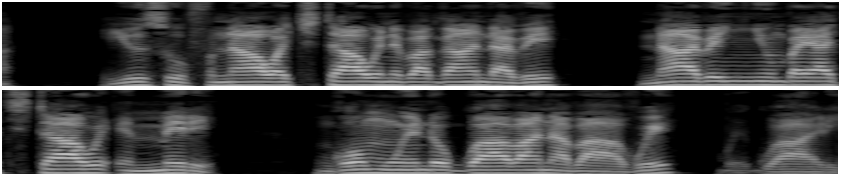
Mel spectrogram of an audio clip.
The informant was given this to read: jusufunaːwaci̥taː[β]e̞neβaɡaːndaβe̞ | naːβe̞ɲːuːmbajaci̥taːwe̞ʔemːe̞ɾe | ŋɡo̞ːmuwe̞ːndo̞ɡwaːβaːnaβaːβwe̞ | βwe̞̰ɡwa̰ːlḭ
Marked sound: incorrect: w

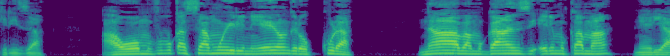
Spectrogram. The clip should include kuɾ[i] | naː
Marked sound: incorrect: a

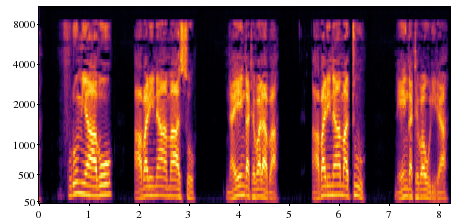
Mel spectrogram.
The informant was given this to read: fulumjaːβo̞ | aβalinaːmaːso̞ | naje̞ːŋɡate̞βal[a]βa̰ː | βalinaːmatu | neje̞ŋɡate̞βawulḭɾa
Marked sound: correct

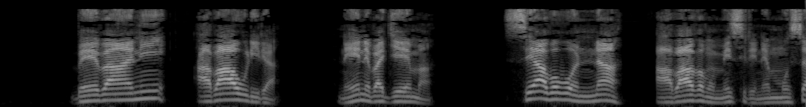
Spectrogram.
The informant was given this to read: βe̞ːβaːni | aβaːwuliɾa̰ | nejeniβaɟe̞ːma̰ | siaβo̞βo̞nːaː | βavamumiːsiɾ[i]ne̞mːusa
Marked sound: correct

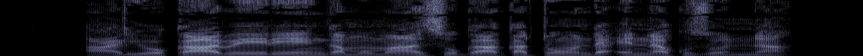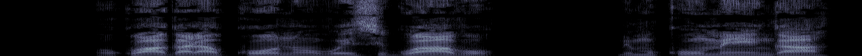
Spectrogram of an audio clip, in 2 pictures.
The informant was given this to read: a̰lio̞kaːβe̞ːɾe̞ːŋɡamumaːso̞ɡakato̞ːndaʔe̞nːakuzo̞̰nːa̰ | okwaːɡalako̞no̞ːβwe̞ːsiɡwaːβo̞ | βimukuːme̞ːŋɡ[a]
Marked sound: correct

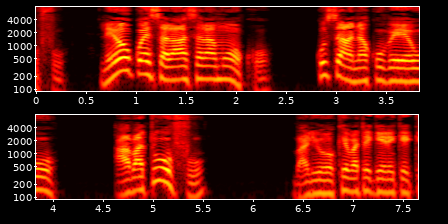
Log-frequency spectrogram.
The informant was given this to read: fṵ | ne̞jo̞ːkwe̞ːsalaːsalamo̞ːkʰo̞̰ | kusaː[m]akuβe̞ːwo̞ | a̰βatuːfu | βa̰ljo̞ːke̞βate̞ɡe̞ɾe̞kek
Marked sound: incorrect: n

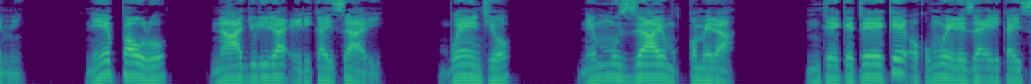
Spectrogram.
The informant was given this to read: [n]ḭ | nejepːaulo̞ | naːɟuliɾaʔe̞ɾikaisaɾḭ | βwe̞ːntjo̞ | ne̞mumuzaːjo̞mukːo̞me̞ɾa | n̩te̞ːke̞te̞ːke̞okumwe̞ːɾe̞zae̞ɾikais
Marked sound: incorrect: m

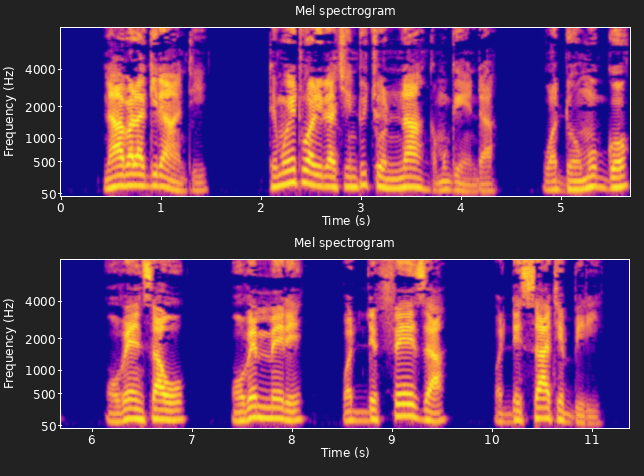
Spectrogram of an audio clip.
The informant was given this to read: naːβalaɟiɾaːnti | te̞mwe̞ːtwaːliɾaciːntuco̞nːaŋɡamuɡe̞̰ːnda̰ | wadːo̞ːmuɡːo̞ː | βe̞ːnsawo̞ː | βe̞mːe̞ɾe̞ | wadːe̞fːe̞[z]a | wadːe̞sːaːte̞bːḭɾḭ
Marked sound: correct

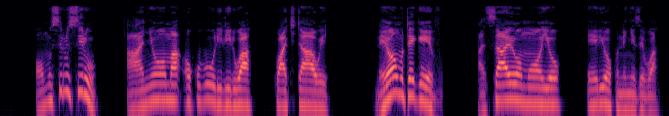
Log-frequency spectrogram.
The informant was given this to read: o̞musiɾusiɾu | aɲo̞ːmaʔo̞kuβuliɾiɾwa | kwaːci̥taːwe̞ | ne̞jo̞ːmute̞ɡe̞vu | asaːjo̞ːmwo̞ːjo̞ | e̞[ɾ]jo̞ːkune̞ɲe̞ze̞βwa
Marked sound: correct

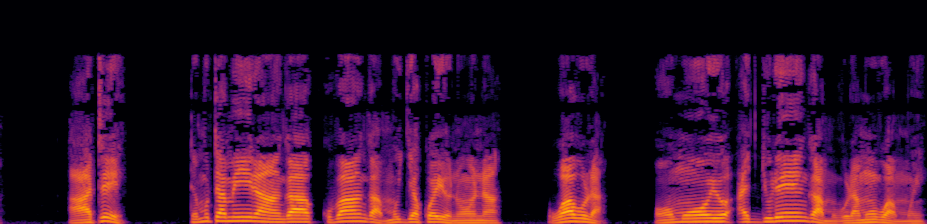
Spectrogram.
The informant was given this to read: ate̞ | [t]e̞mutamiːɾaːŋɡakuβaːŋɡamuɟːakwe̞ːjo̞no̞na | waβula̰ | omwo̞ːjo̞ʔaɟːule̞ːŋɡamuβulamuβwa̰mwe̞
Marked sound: correct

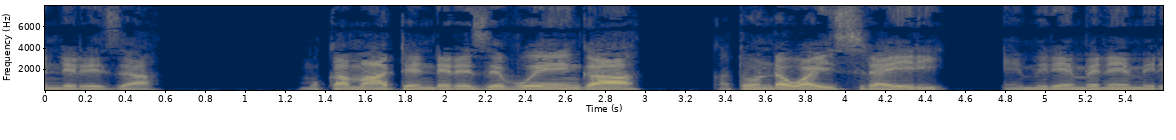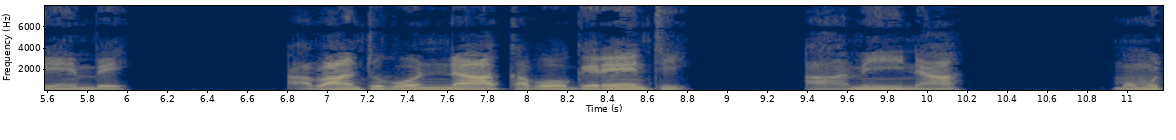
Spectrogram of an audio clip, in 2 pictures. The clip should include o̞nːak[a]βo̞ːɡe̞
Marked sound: correct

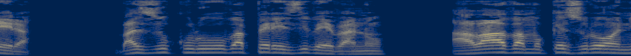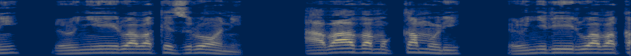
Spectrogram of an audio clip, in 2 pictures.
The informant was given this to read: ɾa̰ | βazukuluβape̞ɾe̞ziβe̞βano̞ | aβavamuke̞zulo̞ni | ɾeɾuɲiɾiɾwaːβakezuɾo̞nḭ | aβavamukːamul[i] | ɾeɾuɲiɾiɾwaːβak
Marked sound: correct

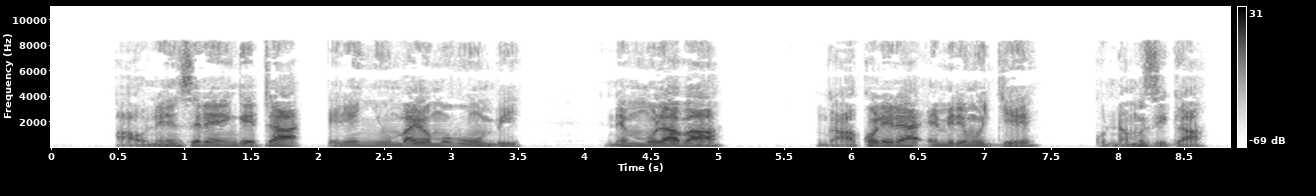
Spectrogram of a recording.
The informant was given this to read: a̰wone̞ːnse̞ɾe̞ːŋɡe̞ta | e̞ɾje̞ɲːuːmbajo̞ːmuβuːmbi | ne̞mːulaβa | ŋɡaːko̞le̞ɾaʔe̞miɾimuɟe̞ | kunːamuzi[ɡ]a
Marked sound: correct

